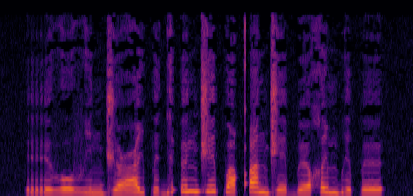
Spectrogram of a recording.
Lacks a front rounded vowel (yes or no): no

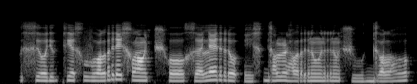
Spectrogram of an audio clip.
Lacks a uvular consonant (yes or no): yes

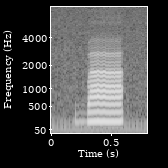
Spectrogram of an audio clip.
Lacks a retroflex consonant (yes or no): yes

